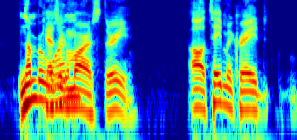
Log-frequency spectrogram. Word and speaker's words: Tate McCrae: onear is three oh Tate McCrae take McCrae take mcra Tate McCrae no Tate mcgrae t how do you say her name Tate McCrae Tate McCrae is it Tate McCrae yeah he says it in the song too you listen to your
